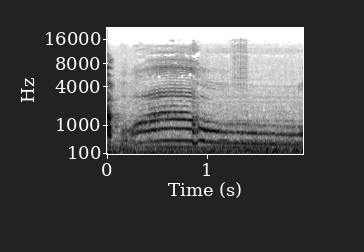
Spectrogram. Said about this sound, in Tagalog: Maya-maya ay nag-ingay ang alaga kong pusa.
